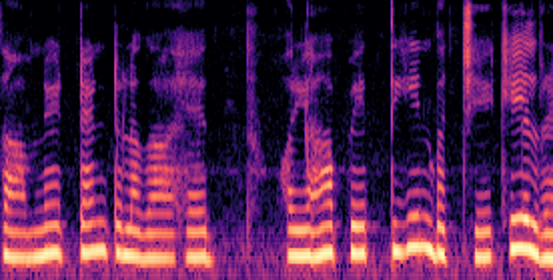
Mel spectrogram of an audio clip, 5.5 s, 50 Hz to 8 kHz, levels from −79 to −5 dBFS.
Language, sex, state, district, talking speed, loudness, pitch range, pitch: Hindi, female, Uttar Pradesh, Lucknow, 120 wpm, -13 LUFS, 220-260 Hz, 240 Hz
